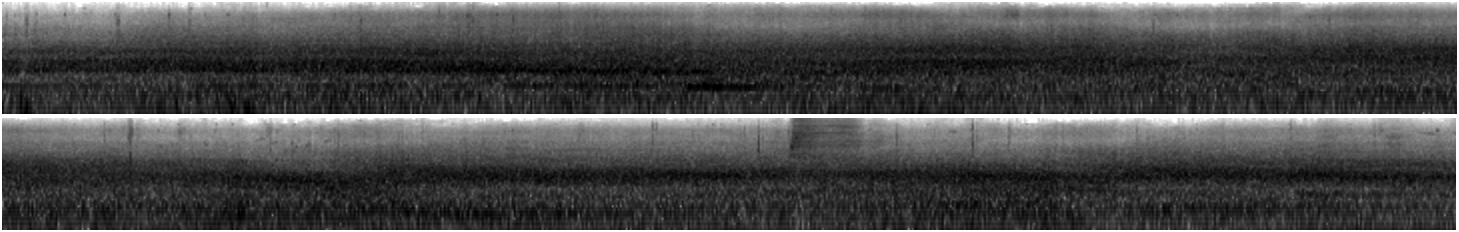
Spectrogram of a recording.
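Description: Road traffic on a main road: cars driving past with tyre and engine noise that swells and fades as each one approaches and goes by. There is a brief high hiss late on.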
